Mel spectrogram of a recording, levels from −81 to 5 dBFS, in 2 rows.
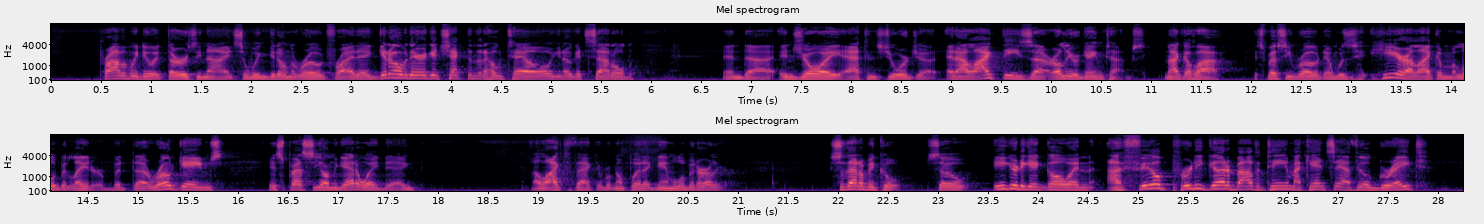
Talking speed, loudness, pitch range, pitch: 210 wpm, -29 LUFS, 125-160 Hz, 135 Hz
